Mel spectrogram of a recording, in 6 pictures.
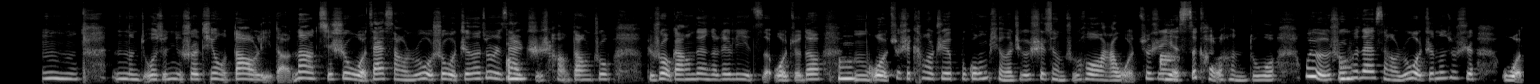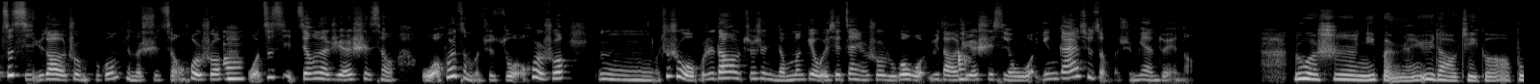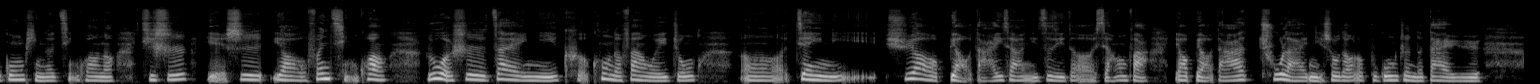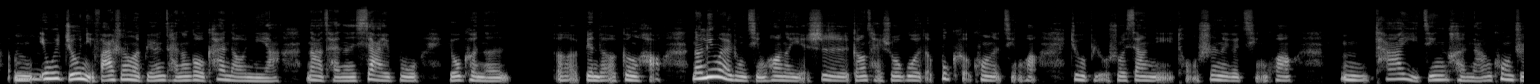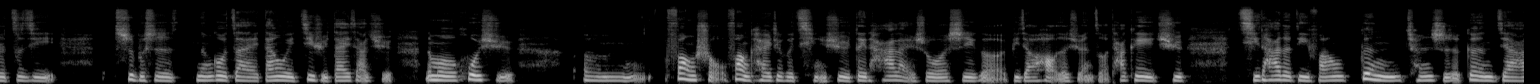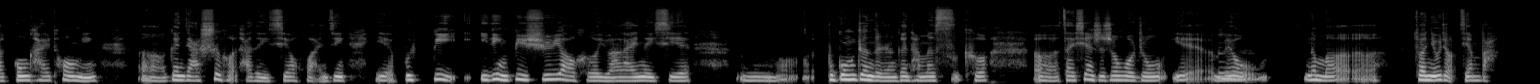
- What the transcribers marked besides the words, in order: inhale
- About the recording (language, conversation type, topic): Chinese, advice, 当你目睹不公之后，是如何开始怀疑自己的价值观与人生意义的？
